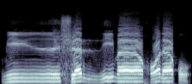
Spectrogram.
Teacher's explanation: Kemudian pada lafal ra, syarri. Rinya tipis, bukan syarri, tapi dia min syarri ma khalaq. Kemudian pada lafal ma ada hukum tajwid berupa mad tabi'i, yaitu ditandai dengan fathah bertemu dengan alif panjangnya 2 harakat.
